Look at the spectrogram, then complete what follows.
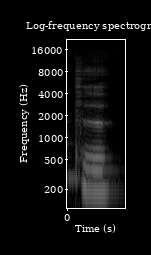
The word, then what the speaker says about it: peu: Je me détends un peu. Les lettres des Sans muette. Je me détends. Je me détends un peu. Un peu. Les lettres E U se prononcent E. Peu un peu.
